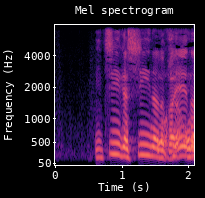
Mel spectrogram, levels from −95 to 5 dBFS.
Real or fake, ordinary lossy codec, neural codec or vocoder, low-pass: real; none; none; 7.2 kHz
